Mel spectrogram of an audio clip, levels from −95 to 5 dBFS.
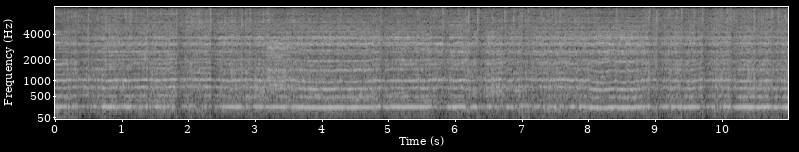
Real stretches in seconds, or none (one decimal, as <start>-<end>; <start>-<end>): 1.4-5.0; 6.5-11.0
